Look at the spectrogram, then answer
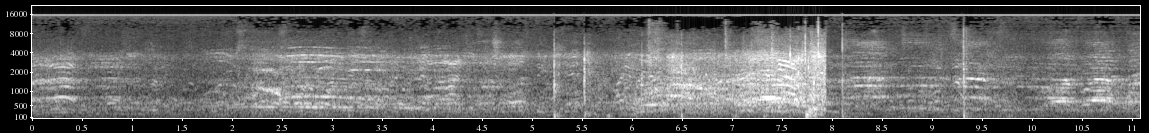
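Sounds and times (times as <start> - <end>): players shouting: 1.8 - 11.0.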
